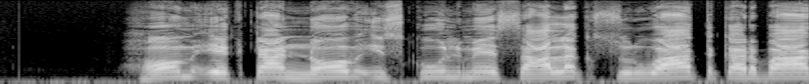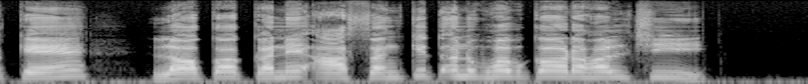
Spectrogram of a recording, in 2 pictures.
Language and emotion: Maithili, fearful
